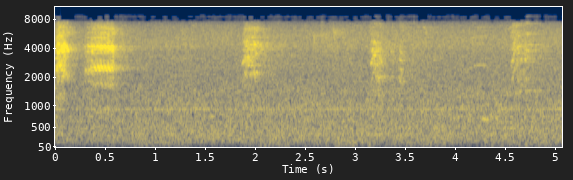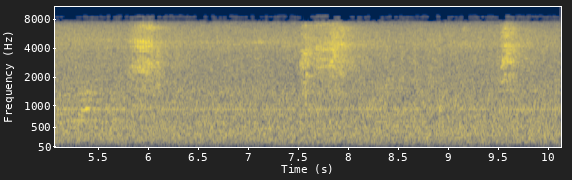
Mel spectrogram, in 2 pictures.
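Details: Harsh, scratchy squawks from monk parakeets, a South American species established in Puerto Rico, spaced irregularly every second or two against steady noise.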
